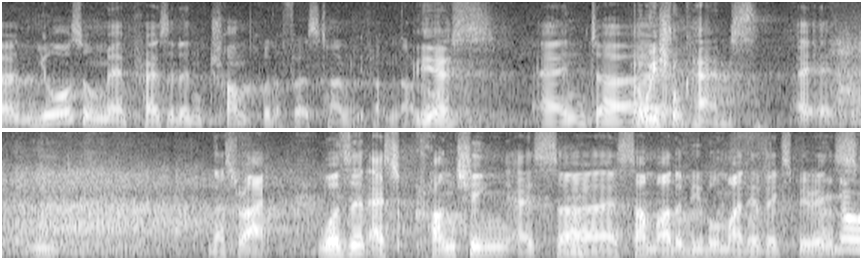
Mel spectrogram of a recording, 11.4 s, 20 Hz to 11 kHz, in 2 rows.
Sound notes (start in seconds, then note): 5.4 laughter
